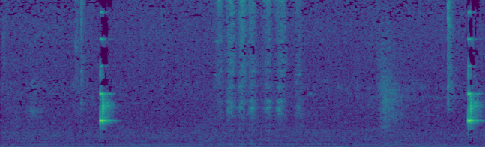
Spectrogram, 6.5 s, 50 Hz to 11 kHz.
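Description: Two short, sharp electronic beeps about five seconds apart from a 14MP HDMI USB digital microscope camera as its top buttons are pressed, each just after a faint button click. A few soft ticks from handling come in between.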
